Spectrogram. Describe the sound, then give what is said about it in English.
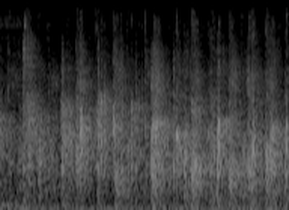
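An audience clapping their hands during a Black History Month talk, faint, steady rhythmic claps that continue throughout. “Clap your hands for that.”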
